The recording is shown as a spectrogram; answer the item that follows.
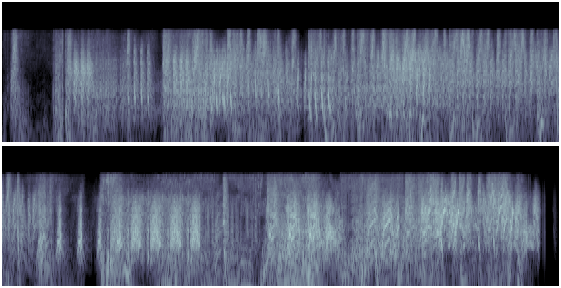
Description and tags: big bug bent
